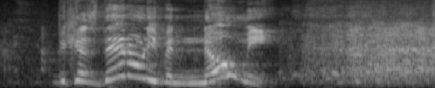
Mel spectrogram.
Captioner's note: laughing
